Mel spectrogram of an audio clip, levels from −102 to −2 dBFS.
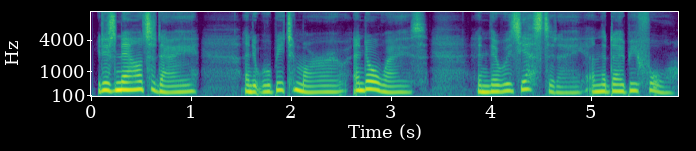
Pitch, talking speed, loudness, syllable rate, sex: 215 Hz, 195 wpm, -18 LUFS, 5.9 syllables/s, female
